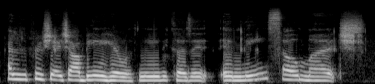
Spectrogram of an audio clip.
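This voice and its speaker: A middle-aged woman with a hoarse voice, as though she lost it the day before. She hosts a laid-back roundtable chat among friends, talking in a casual, slangy way and stopping to ask the others for words. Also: medium pitch, moderate pace. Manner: relaxed, laughing, slangy. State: hoarse, losing her voice. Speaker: podcast host.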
